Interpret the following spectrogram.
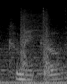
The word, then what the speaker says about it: Kimiko: say can we go when people are like can we go I always am like cuz I think they're saying my name kamiko my favorite part of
